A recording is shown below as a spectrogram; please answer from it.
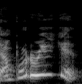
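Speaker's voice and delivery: high, emphatic repeat of "I'm Puerto Rican"; insist, voice jumping up high; exasperated insistence. Retold or imitated. Third insistent repeat, much higher.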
